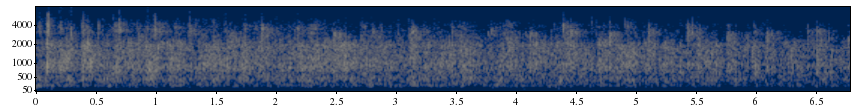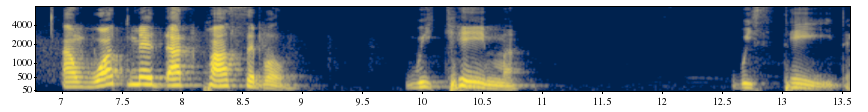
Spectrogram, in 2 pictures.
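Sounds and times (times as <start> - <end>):
audience clapping: 0.0 - 9.9
speech: 7.0 - 9.0, 9.9 - 10.9, 12.6 - 13.5.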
